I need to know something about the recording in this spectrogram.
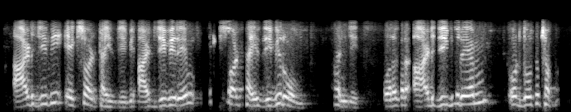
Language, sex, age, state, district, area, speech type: Hindi, male, 18-30, Madhya Pradesh, Bhopal, urban, conversation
